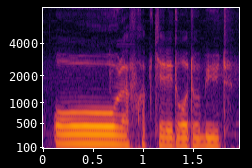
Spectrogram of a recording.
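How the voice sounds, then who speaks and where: A young man with a French accent giving live commentary on his own online match from home, excitable and jokey, swearing often. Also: medium pitch, normal speed, clean tone. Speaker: gaming commentator. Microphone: headset mic.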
